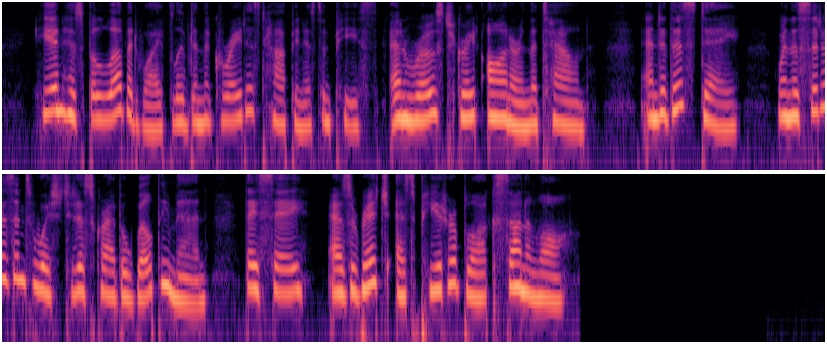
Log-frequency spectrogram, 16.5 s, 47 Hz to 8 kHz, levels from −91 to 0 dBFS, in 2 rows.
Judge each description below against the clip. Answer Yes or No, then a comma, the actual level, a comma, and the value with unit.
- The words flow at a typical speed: Yes, average, 155 wpm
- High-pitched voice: Yes, high, 220 Hz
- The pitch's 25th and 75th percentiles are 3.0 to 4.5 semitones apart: Yes, average, 4.1 semitones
